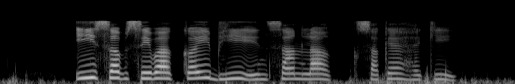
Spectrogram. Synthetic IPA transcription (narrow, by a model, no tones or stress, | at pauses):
isəbʱseβakəibʱiːnsanlasəkɛɦɛki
